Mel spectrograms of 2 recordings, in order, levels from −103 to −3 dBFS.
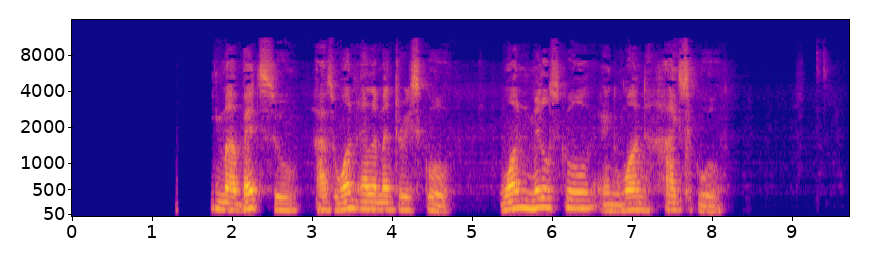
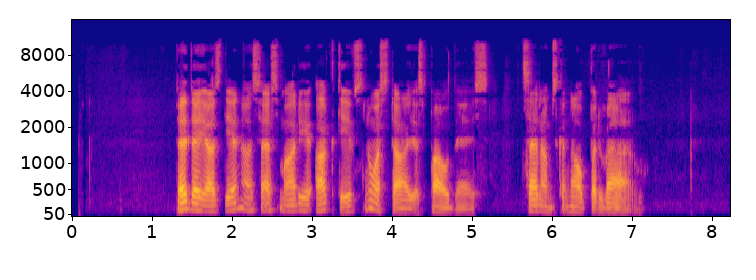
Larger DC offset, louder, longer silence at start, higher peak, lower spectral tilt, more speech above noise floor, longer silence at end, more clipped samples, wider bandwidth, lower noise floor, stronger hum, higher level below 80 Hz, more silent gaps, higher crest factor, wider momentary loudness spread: neither; about the same, -25 LUFS vs -25 LUFS; first, 1.75 s vs 1.3 s; second, -6 dBFS vs -2 dBFS; first, -6 dB/octave vs -4 dB/octave; first, over 66 dB vs 49 dB; first, 1.6 s vs 1.25 s; neither; about the same, 11 kHz vs 11 kHz; first, under -90 dBFS vs -74 dBFS; neither; about the same, -62 dBFS vs -64 dBFS; neither; about the same, 20 dB vs 24 dB; second, 12 LU vs 15 LU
